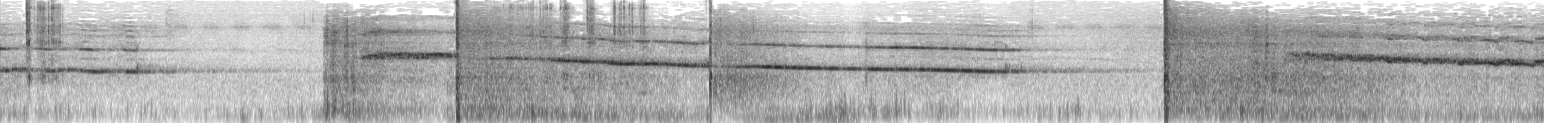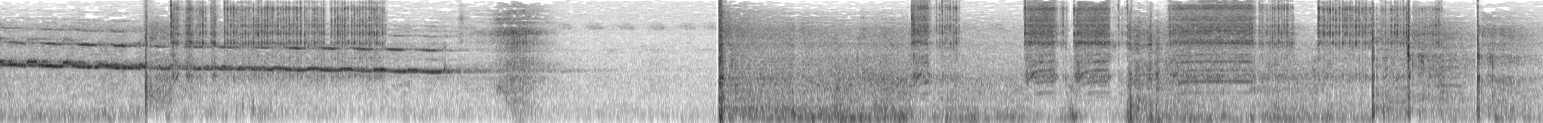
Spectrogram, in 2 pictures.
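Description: Whistling fireworks going up one after another. Each gives a long shrill whistle falling slowly in pitch over about three seconds, over a rushing hiss of sparks. Sharp loud bangs mark the starts, and the last part breaks into a rapid crackle of many small pops.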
